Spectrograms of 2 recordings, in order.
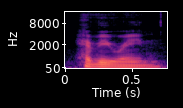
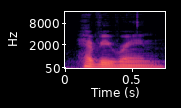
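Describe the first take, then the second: Both takes have the same delivery.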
